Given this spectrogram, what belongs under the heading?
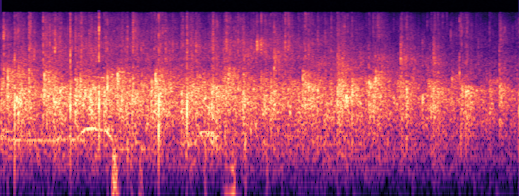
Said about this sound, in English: Can y'all join me one more time in giving a big round of applause to our students for leading us in worship this morning?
